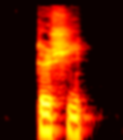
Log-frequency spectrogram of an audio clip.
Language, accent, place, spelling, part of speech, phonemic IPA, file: French, France, Lyon, teushi, noun, /tœ.ʃi/, LL-Q150 (fra)-teushi.wav
- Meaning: hashish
